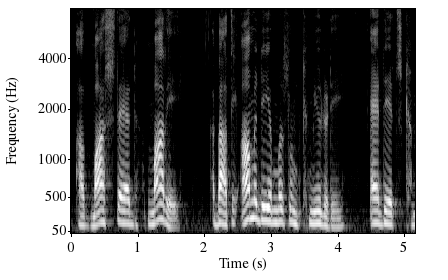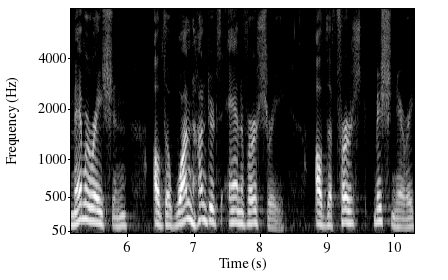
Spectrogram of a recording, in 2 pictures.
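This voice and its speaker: Courteous male interview host. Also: fairly high pitch. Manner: courteous, inquisitive. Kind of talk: scripted intro then conversational questions.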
